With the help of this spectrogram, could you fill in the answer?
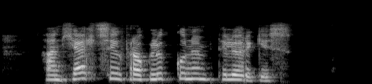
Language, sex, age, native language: Icelandic, female, 60-69, Icelandic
